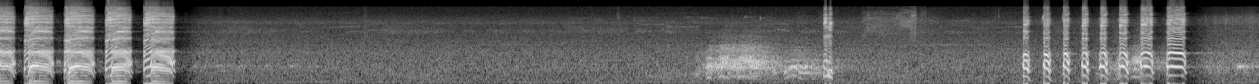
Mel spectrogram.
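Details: Lemur giving loud, harmonic honking calls: four evenly spaced blasts open, then a quiet stretch of soft hiss with a faint muffled burst, and a rapid run of about seven sharp, rhythmic calls near the end.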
